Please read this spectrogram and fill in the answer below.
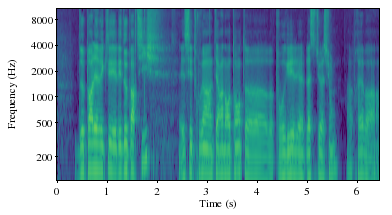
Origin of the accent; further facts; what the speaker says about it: Paris, Île-de-France, France; now in Angoulême, France; je viens de Paris et là je suis arrivé à Angoulême il y a un an.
